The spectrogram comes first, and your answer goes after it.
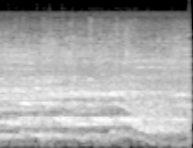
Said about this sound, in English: Malaysian crowd on their feet.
